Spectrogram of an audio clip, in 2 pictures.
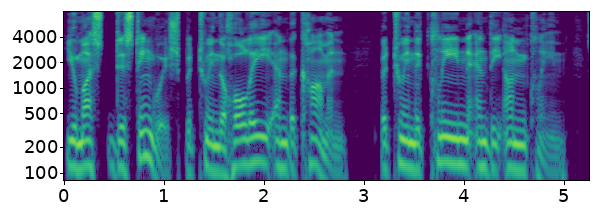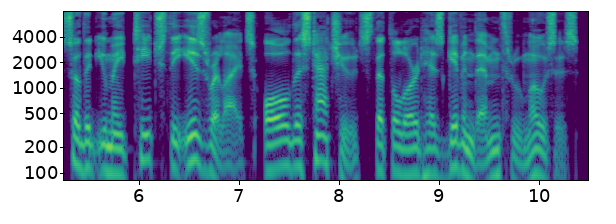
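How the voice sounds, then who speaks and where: Low-pitched man reading scripture, dry sound. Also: big pitch swings, normal speed, few pauses, dark tone, no room sound. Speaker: audiobook narrator of scripture. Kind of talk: scripted Bible reading, measured narration.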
